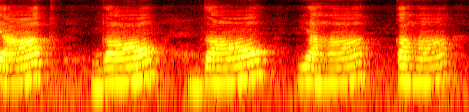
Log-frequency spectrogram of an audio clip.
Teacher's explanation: अनुनासिक यह नासिक के वर्ण है। इसका उच्चारण नाक और गले से होता है।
